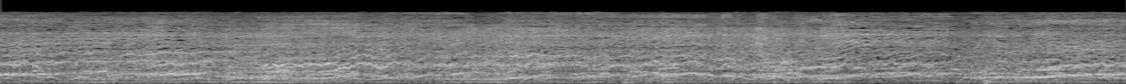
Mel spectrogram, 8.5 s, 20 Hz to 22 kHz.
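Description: Several 1/8-scale nitro RC truggies' small two-stroke glow engines revving as they race, their overlapping notes rising and falling constantly.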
